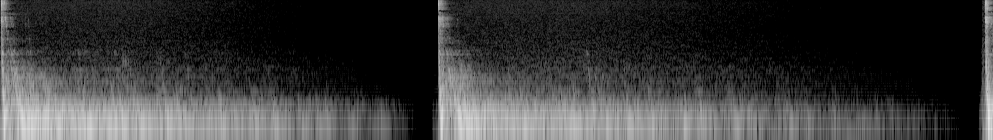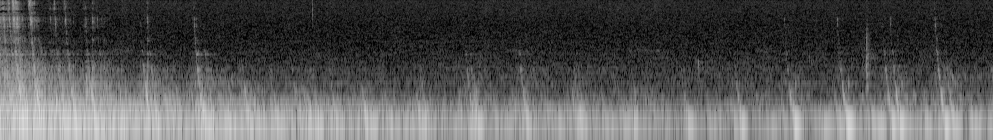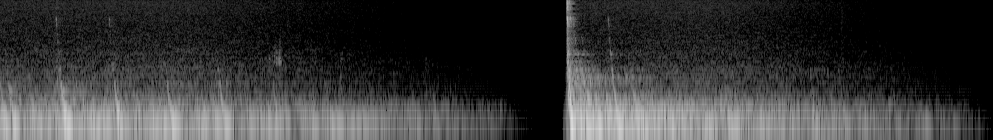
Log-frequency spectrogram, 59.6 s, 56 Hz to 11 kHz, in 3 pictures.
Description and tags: Long Laser Shots
Recorded in a vocal booth, "playing" a long metallic spring.
Microphone used: AKG C 451 EB preamp module and an Oktava MK012 hypercardioid capsule (with a gorgeous adapter, of course).
Mixer: PSC M4 mkII
Recorder: Tascam DR40
space-invaders, space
